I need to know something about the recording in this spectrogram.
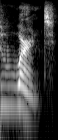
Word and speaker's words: weren't: Things weren't.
